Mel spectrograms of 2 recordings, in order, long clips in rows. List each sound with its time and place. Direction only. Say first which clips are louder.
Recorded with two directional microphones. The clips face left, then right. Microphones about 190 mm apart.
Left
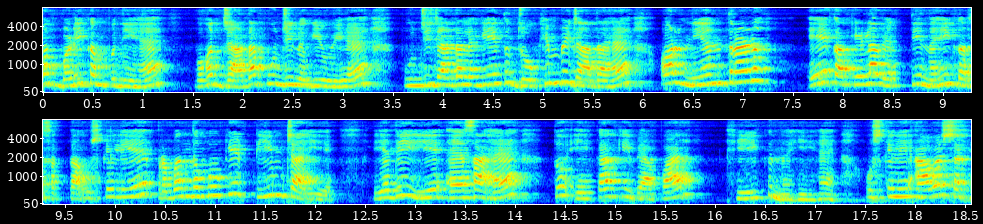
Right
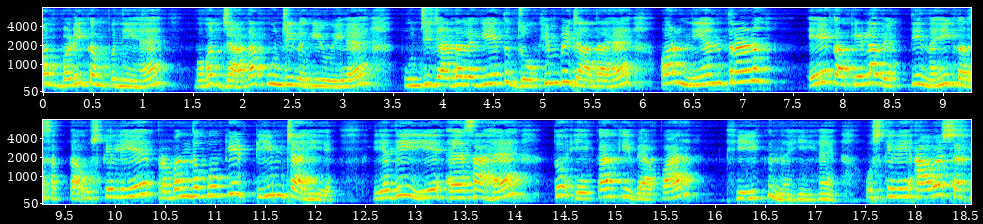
0.0 s a woman's voice: right 4 dB; 25° right (ahead or behind)
14.3 s a woman's voice: right 6 dB; 35° right (ahead or behind)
